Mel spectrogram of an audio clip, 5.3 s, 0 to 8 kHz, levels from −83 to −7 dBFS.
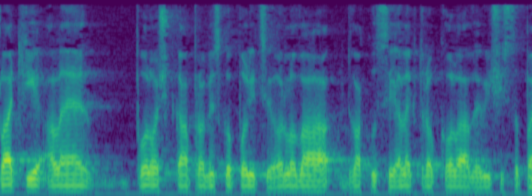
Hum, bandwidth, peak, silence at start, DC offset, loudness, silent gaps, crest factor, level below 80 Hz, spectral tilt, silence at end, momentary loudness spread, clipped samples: none; 7.6 kHz; -6 dBFS; 0 s; under 0.1%; -26 LUFS; none; 20 dB; -48 dBFS; -5.5 dB/octave; 0 s; 6 LU; under 0.1%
